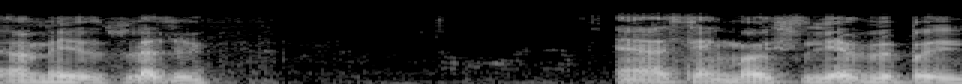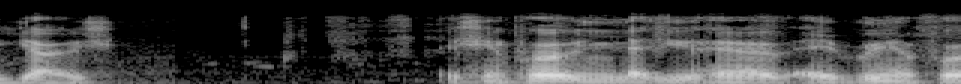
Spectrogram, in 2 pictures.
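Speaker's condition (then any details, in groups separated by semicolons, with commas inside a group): Mouth cancer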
